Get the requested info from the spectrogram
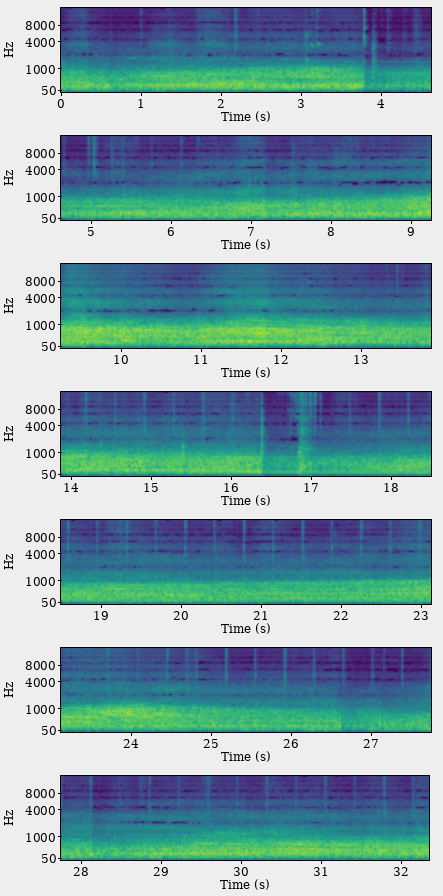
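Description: Loud, continuous motor-vehicle noise that swells and fades, rising about a third of the way in and again near the end.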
